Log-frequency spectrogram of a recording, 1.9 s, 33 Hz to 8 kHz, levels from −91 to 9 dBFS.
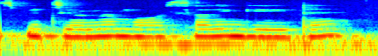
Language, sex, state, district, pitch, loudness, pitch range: Hindi, female, Uttar Pradesh, Shamli, 230 Hz, -11 LUFS, 220-235 Hz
